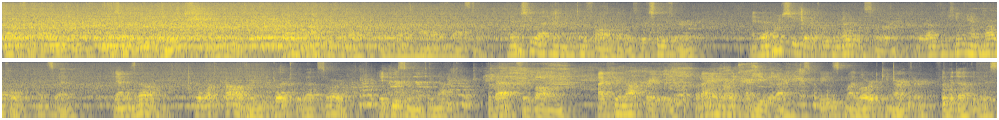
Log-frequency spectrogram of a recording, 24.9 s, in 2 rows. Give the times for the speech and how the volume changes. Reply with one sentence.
The speech can be heard from 0.0 to 24.8 s, at a steady volume.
